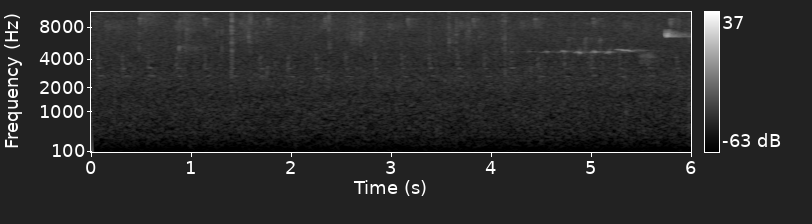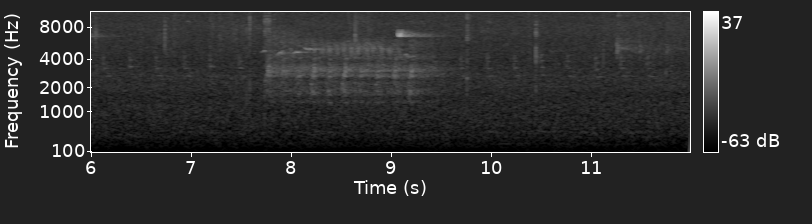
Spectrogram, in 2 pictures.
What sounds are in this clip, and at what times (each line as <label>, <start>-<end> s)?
Red-breasted Nuthatch song, 0-12 s
unidentified bird chip note, 0-12 s
Pacific-slope Flycatcher call, 4-6 s
warbler song, 4-10 s
Steller's Jay call, 6-10 s
Pacific-slope Flycatcher call, 8-10 s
